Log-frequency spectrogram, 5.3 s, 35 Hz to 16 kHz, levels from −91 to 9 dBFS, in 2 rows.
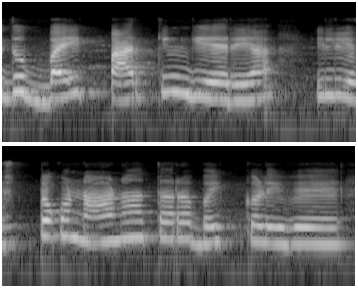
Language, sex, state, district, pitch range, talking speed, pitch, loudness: Kannada, female, Karnataka, Bijapur, 235-295 Hz, 115 wpm, 250 Hz, -20 LUFS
